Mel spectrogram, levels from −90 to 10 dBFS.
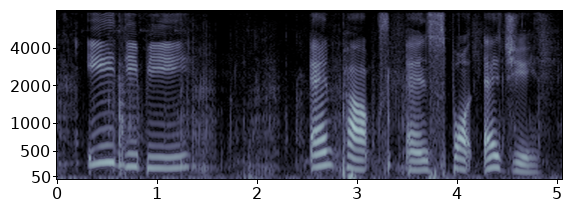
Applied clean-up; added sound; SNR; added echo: none; Livestock, farm animals, working animals; 15 dB; none.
